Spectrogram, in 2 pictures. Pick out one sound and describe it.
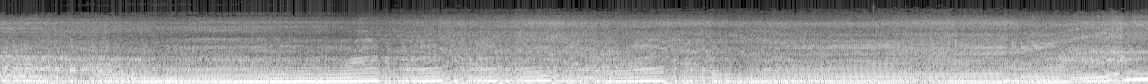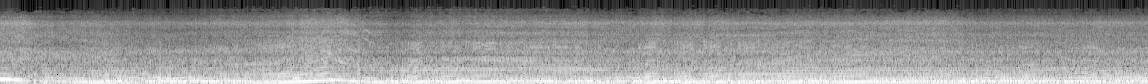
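A snowmobile engine roars loudly, revving up and down throughout.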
